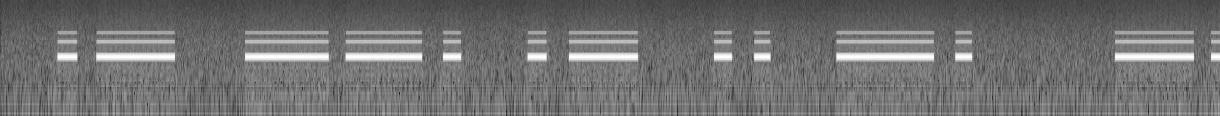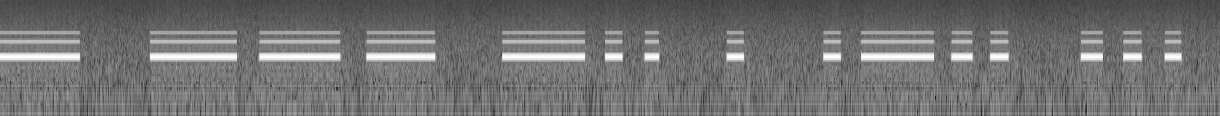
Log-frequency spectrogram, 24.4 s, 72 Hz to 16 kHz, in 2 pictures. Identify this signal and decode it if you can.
Morse code, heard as a keyed tone, hand-sent with a straight key, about 6 wpm, 1140 Hz. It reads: AGAIN MODELS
